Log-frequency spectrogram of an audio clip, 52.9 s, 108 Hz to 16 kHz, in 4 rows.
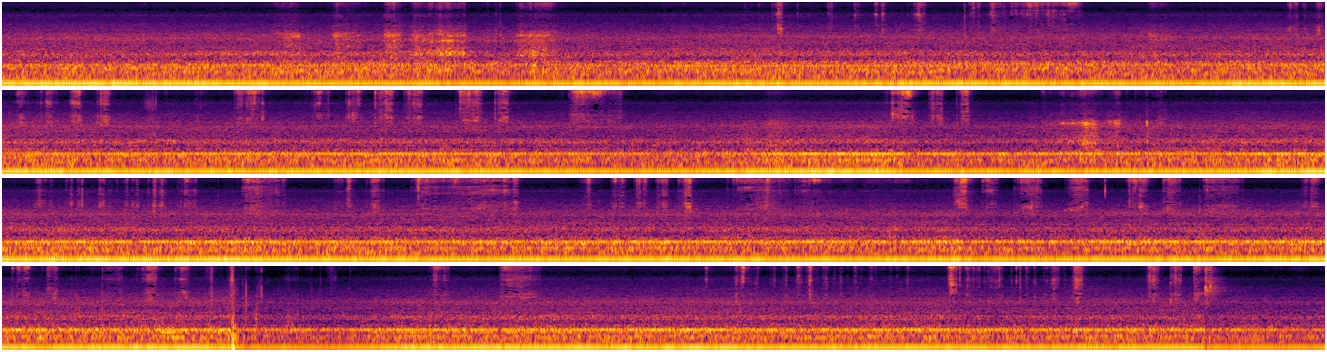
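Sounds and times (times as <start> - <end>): putty knife scraping grout on tiles: 2.7 - 5.6, 26.8 - 31.7, 36.0 - 42.2, 44.0 - 45.1.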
